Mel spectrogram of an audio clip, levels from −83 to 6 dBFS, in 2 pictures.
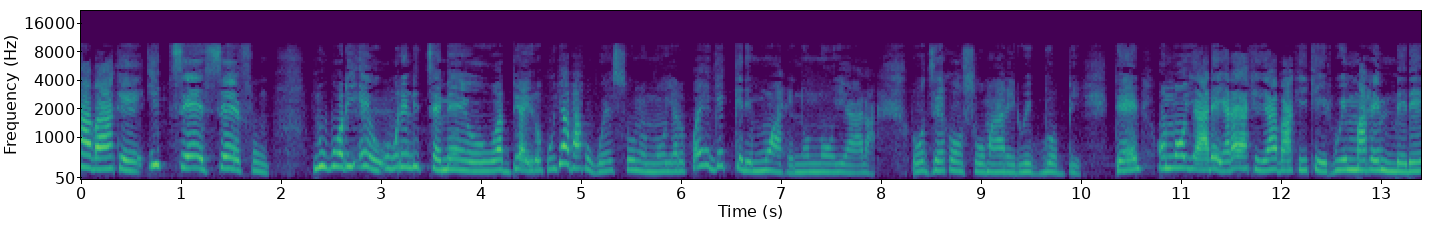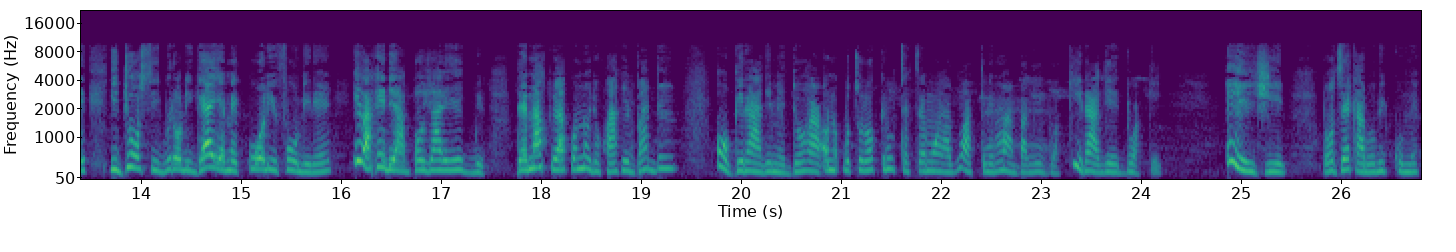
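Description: Throughout the speech, nothing sits above 9.6 kHz, a flat ceiling on the spectrogram, so it sounds dull: likely low-bitrate audio saved at a high bitrate.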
